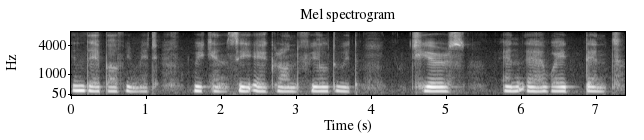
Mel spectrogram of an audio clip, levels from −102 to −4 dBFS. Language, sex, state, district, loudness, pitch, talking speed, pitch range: English, female, Nagaland, Kohima, -18 LUFS, 200 Hz, 130 wpm, 195-205 Hz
